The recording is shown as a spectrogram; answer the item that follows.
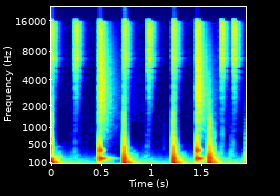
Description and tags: A break beat made with my Roland 808, have fun, don't forget to rate :)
